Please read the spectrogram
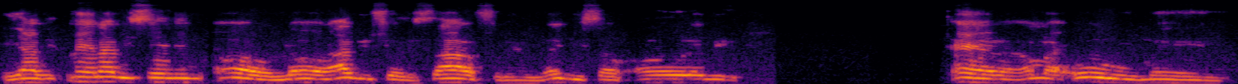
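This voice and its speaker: A man, hosting a casual livestream rant. He talks loudly and profanely to his viewers, laughing often. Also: a little high, measured pace, breathy edge, muffled recording. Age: 30s. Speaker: livestream host.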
